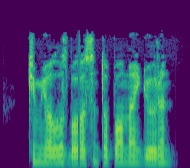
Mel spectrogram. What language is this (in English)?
Uzbek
